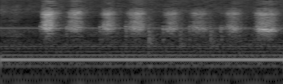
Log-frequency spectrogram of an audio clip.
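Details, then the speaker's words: Faceting the crown of an amethyst oval on a diamond-impregnated lap, stone lowered until it barely touches. Steady motor hum with soft, even hissy skipping ticks about four a second; normal light cutting contact. "just until it barely touches that's what we're going to do and I know y'all can't hear it but there's a little skipping it's"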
